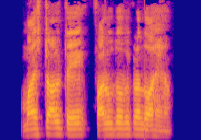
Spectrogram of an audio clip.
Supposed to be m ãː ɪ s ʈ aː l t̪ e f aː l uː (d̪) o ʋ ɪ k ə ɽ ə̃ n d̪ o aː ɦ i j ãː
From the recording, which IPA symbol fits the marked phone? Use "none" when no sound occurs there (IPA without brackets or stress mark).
d̪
